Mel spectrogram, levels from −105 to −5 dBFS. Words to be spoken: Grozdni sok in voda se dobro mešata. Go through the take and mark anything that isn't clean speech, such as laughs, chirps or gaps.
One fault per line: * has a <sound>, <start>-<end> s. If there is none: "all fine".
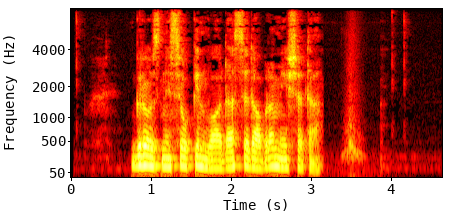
* has a whoosh, 3.4-3.7 s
